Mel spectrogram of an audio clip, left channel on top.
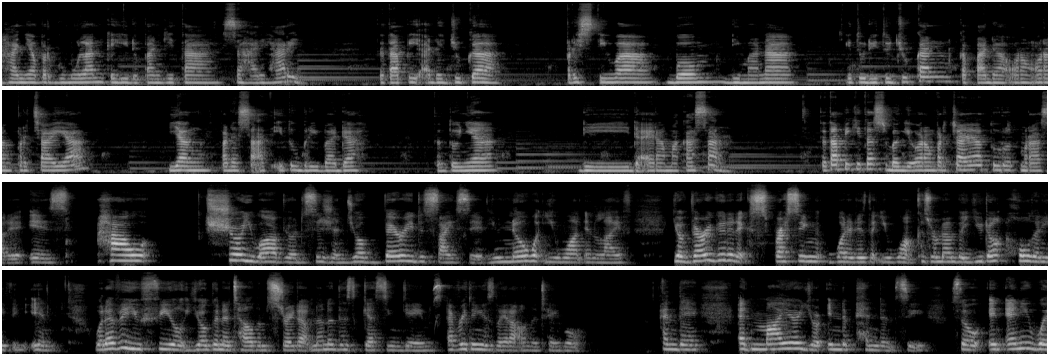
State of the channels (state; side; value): different; both; correlation 0.00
